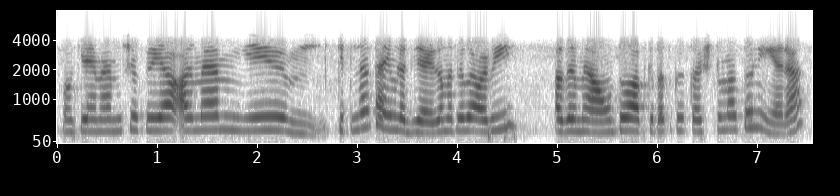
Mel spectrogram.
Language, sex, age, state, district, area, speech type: Urdu, female, 30-45, Delhi, Central Delhi, rural, conversation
